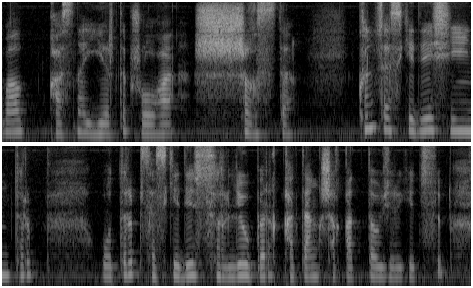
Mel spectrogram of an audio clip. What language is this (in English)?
Turkish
